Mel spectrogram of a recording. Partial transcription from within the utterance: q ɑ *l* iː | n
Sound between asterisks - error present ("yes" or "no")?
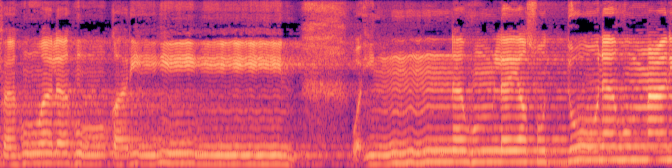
yes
